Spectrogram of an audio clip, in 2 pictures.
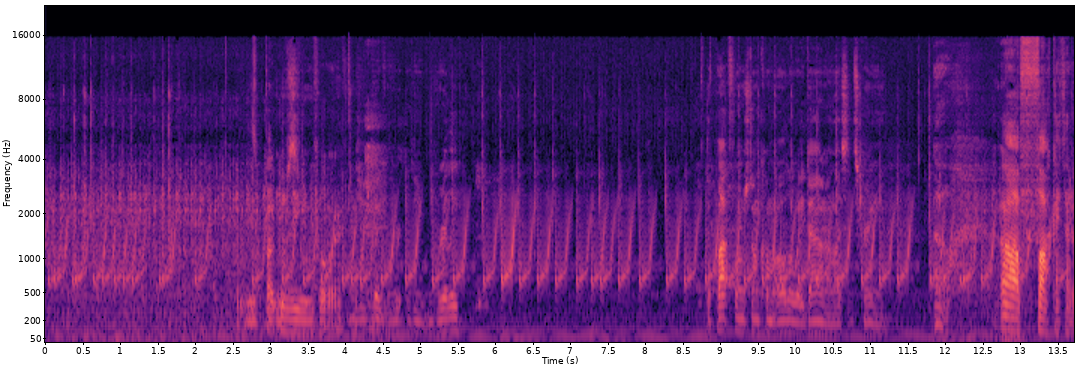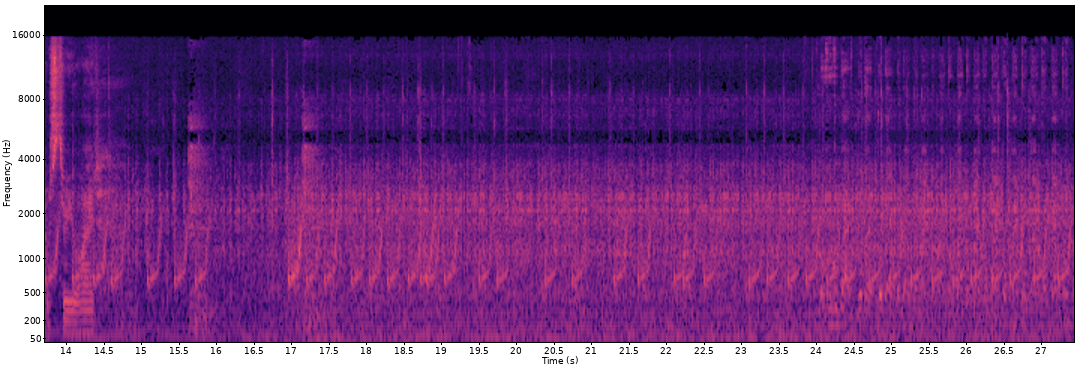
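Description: Upbeat electronic game music plays steadily.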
